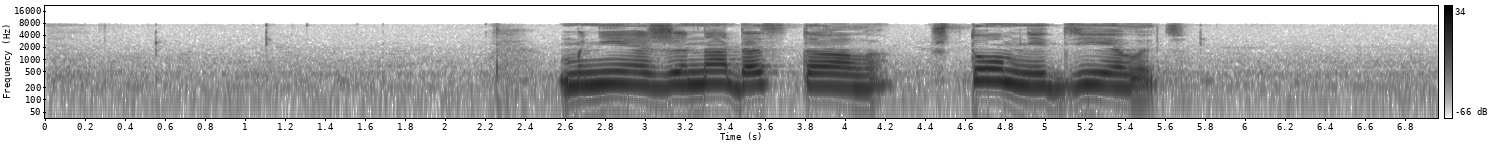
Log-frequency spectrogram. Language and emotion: Russian, sad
